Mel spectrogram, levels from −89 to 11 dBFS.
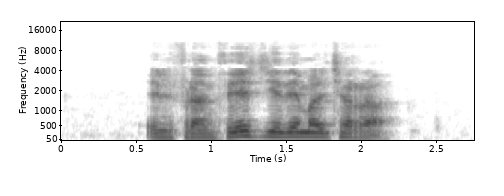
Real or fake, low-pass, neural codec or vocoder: real; 10.8 kHz; none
